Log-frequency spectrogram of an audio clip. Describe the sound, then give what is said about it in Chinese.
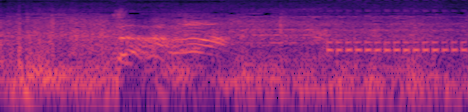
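A mobile phone rings on the body of a shot gunman: a loud, warbling electronic ringtone, then a steady, held tone over a constant noisy background. “包勃从一个被打死的匪徒身上找到了一个正在响着的手机”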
